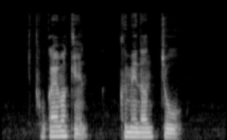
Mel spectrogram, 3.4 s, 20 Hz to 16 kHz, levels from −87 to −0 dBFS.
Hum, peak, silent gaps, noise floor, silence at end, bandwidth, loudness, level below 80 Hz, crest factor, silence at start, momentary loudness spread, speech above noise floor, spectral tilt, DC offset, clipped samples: none; -8 dBFS; none; -71 dBFS; 0.7 s; 11 kHz; -25 LUFS; -58 dBFS; 18 dB; 0.55 s; 12 LU; 48 dB; -7.5 dB/octave; under 0.1%; under 0.1%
